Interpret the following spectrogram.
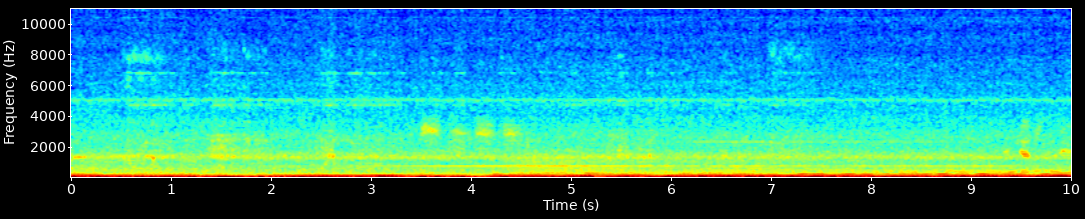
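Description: Wind buffeting the microphone in a low, uneven rumble, under background music.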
